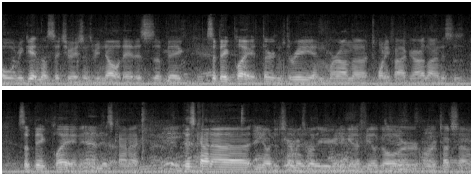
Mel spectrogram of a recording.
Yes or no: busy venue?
yes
